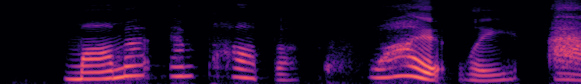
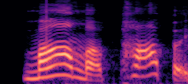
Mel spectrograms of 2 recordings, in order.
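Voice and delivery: high, loud call for parents; little cub yelling; 6 semitones higher, 6 dB louder than usual. A narrator's reading. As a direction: pipe up loudly to join in. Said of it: "yells Honey".

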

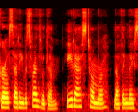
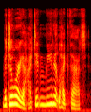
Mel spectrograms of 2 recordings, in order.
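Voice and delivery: high, louder, urgent protest; shouted protest; 7 semitones higher, 5 dB louder than usual. A narrator's reading. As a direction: call out in dismay. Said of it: "boy in glasses had shouted".

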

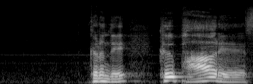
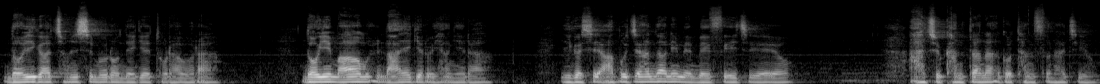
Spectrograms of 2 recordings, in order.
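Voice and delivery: much lower and softer, intimate; gentle exhortation; 8 semitones lower, 5 dB quieter than usual. Acted. Pastor gently addressing beloved saints, soft and low. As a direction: bring it down to a quiet, close appeal.

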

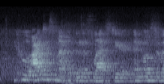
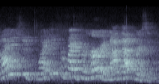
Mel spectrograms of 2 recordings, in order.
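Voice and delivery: high, loud demanding "why"; indignant why; 8 semitones higher, 7 dB louder than usual. Retold or imitated. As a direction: throw the question up at God, outraged.

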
